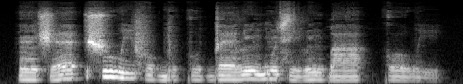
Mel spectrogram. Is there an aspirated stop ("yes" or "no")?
no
